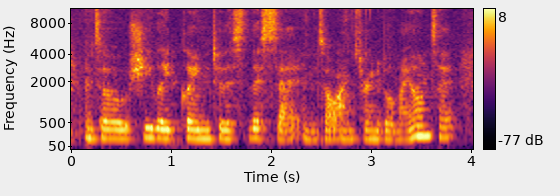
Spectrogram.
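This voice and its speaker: Fairly low woman's voice amid noticeable background noise. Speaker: book vlogger. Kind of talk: casual vlog. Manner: animated.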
